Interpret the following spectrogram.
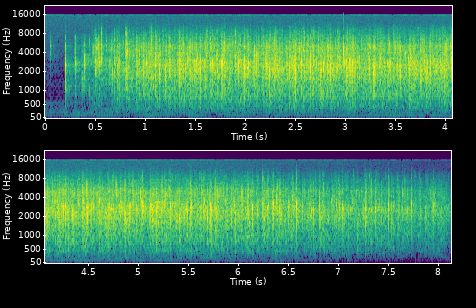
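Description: Audience applauding: clapping swells within the first second, holds steady and dense, then begins to thin near the end.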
